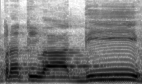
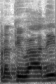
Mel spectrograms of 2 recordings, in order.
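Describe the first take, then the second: First: The final vowel is long. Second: The final vowel is short. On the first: The speaker calls it right. "लंबा sound आता है" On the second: The speaker calls it wrong. "प्रतिवादी नहीं होता"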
